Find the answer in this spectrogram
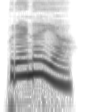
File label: "ಪರಿಣಯ", Kannada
